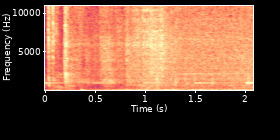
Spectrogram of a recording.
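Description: A car engine idles roughly, misfiring and running rough, its low rumble uneven and chugging, with faint intermittent high tones sounding over it.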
